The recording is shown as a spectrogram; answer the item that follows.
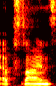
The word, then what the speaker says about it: Epstein: to really pronounce Brian Epstein's last name and we'll link it in the show notes and we collected all the evidence all the hardcore stuff that will prove it is Epstein not EP no matter who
